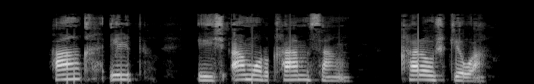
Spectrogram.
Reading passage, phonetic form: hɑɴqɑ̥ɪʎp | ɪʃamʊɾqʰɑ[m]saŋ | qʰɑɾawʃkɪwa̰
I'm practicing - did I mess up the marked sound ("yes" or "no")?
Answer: no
